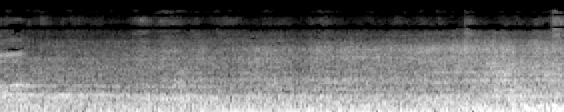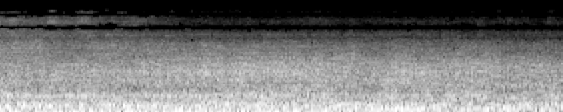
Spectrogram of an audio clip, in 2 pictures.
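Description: Loudspeaker soundtrack of warplane engines droning, a low rumble that swells over the first few seconds and then holds steady.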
